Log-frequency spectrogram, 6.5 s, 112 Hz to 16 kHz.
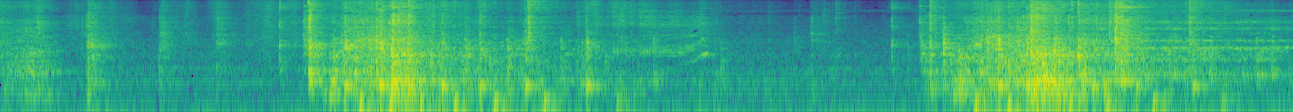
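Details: Yard Machines push mower 11A-02MG029, curbside find reported not running, fuel added, carburetor not yet cleaned: two pulls, each a short ragged sputter that catches then dies; fires but won't keep running.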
